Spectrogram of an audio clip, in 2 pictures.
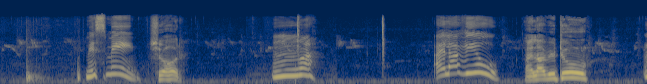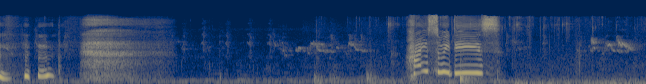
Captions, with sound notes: Miss me.. Sure [Blowing Kisses] I love you.. I love you too.. Hi sweeties!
